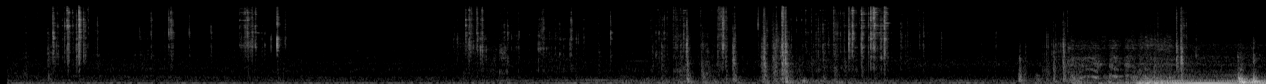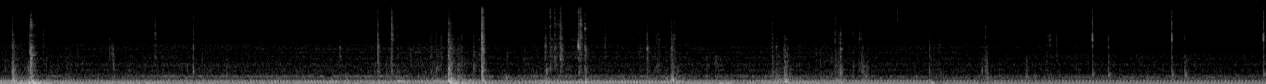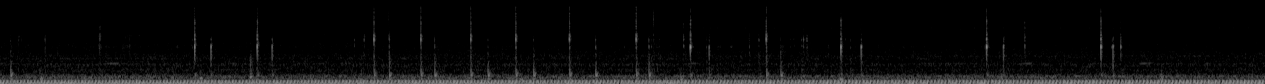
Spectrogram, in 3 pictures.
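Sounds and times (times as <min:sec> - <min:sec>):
car keys jangling and clicking: 0:00.3 - 0:03.0, 0:04.5 - 0:11.9, 0:18.1 - 0:19.3, 0:22.5 - 0:34.2
car engine cranking and starting: 0:10.5 - 0:37.9
car engine idling: 0:10.7 - 0:37.9.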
